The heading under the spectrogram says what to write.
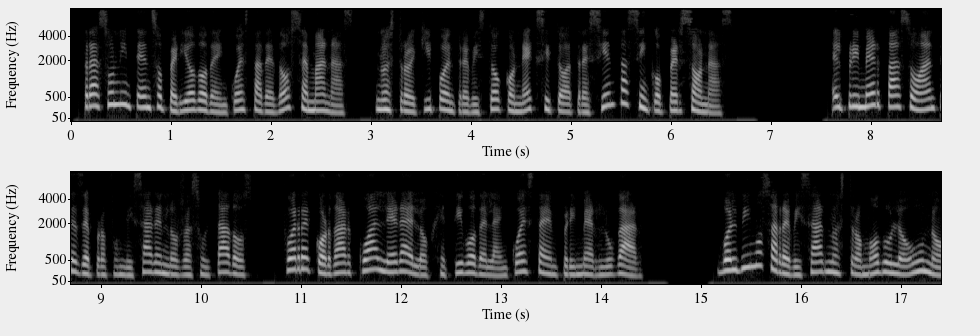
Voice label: Spanish (LA) Female

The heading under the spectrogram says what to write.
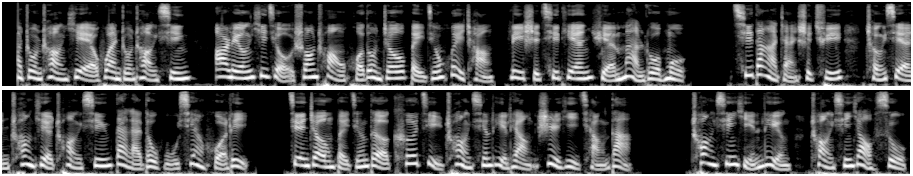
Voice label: Chinese Female

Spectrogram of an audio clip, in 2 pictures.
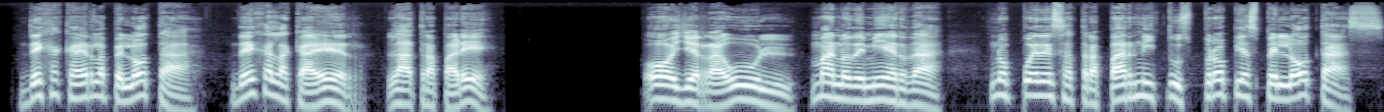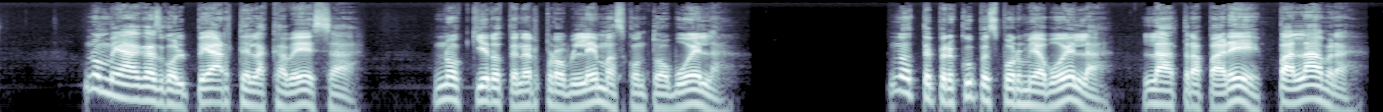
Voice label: Spanish (LA), Male

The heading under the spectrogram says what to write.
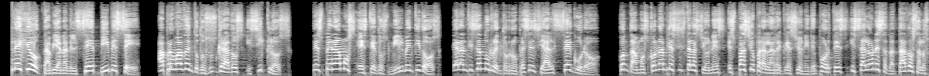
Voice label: Spanish (LA), Male

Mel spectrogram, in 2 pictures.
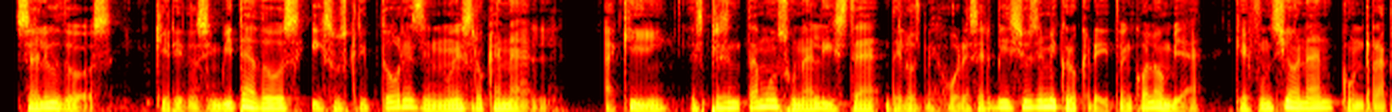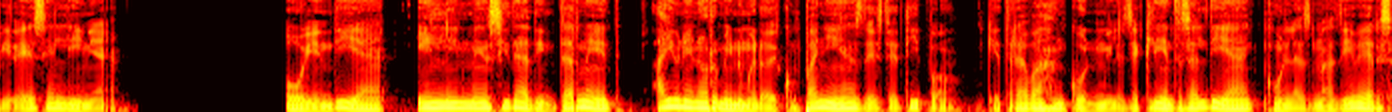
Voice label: Spanish (LA), Male

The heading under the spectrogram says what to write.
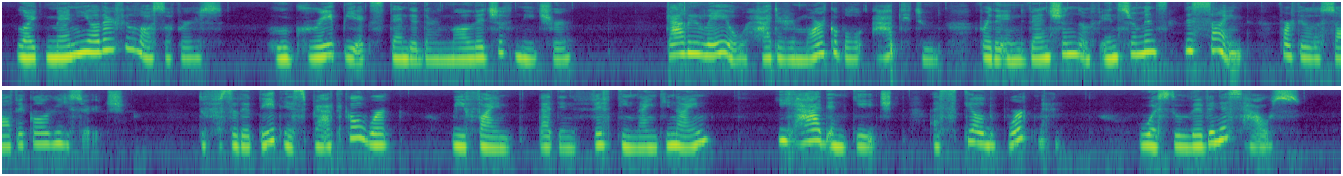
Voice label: English (Asian), Female

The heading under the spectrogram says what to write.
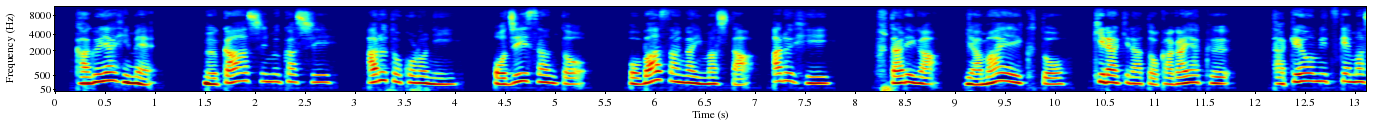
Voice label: Japanese, Female

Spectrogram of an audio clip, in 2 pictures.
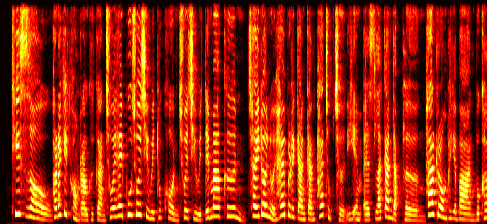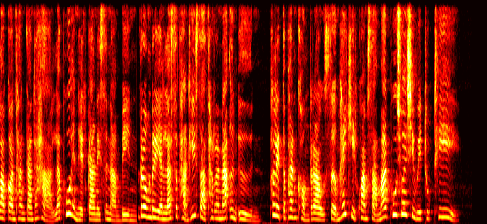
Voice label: Thai, Female

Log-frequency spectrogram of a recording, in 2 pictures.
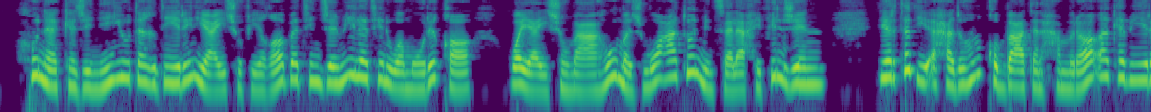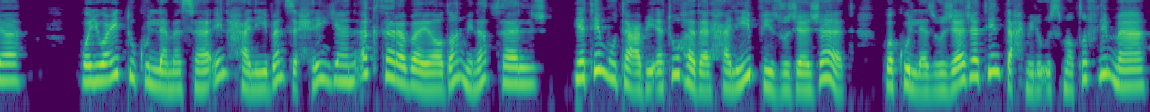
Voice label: Arabic, Female

